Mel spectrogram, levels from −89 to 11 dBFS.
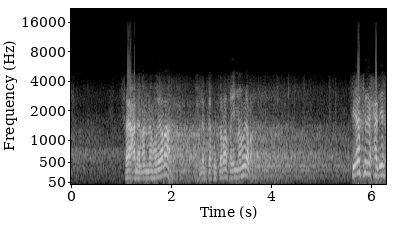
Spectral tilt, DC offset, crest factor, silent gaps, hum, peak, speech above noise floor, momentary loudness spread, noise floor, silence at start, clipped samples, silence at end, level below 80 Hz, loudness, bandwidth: -6.5 dB/octave; under 0.1%; 18 dB; none; none; 0 dBFS; 29 dB; 21 LU; -44 dBFS; 0 s; under 0.1%; 0 s; -56 dBFS; -17 LUFS; 9.2 kHz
